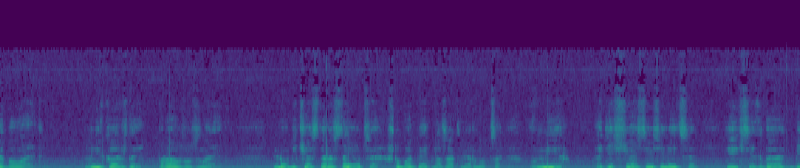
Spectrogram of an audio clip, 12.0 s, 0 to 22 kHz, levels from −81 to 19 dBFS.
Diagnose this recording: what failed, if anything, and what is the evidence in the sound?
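The failure is in the codec stage: damaged data in a compressed stream. Three brief blips cut through the sound, at 1.35 s, 5.88 s and 9.78 s. Each lasts under 20 ms. The compressed bytes at those points were corrupted. The decoder could not read those frames cleanly. It briefly lost sync and hunted for the next valid frame header. Each failed frame came out as a short glitch before normal decoding resumed.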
